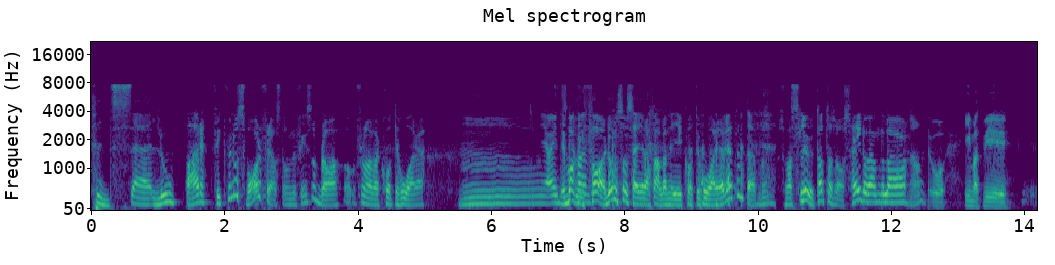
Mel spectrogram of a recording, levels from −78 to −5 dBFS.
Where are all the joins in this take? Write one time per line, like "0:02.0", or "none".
0:10.3
0:12.6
